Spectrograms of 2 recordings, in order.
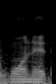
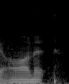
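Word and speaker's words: Onett: doesn't just cover uh on it on it or want it however you want to pronounce it i say on it okay you can always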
